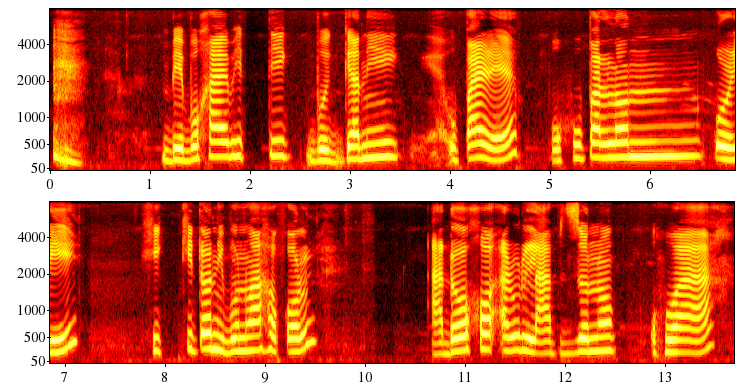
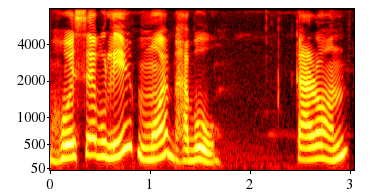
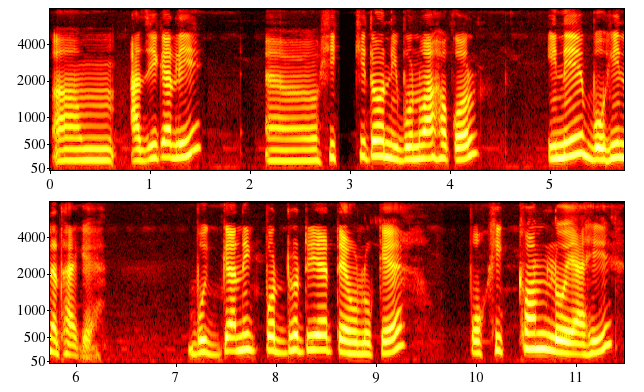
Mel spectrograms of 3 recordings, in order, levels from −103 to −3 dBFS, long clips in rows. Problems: constant background noise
